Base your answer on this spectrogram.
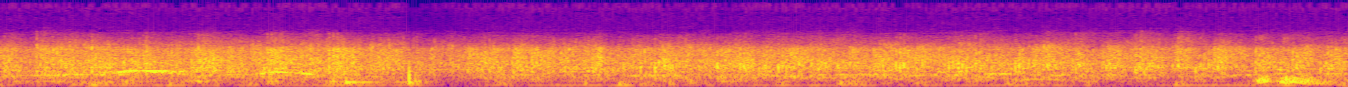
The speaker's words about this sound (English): Everybody stand. Clap your hands to the glory of God.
